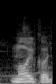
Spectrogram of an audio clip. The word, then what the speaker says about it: Molko: Molko, giusto? – Sì, sì, sì. – Chissà come si scrive Molko. M-O-L-K-O.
